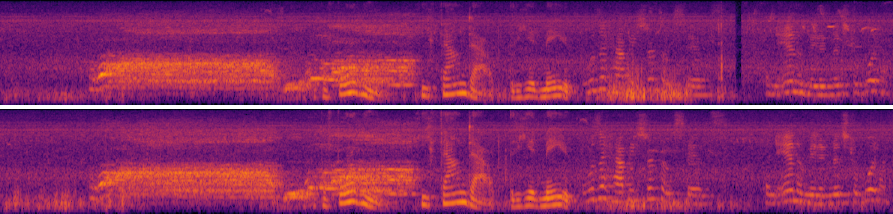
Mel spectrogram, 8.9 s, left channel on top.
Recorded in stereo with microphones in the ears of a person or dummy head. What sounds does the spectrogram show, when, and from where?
0.9 s a scream: 10° left (ahead or behind), 2.5 m; by 4.1 s 35° right (ahead or behind), 3 m
3.1 s a woman speaking: 15° right (ahead or behind), 0.7 m
5.8 s a woman speaking: 30° right (ahead or behind), 3 m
